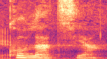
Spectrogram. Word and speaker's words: Kolacja: Śniadanie, and we have the foods that are very popular for śniadanie, breakfast, and kolacja.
